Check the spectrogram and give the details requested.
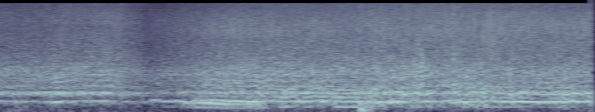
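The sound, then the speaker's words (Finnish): A dense, steady drone of many honeybees buzzing at an opened hive during spring hive work, a continuous layered hum that swells slightly after the first second and holds loud throughout, with no talking. “Nyt alkoi aikamoinen pörrääminen.”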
